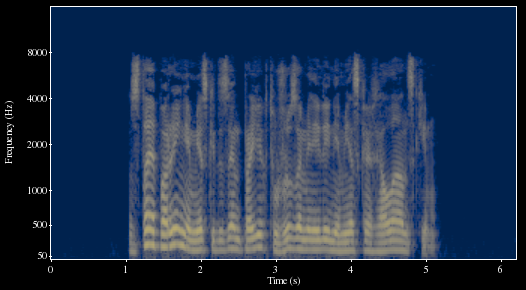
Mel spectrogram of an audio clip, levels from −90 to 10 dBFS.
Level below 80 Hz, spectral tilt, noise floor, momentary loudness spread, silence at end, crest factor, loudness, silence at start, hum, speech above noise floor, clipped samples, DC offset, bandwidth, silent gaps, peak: -64 dBFS; -5 dB/octave; -86 dBFS; 11 LU; 1.1 s; 18 dB; -23 LUFS; 1.05 s; none; 64 dB; under 0.1%; under 0.1%; 8 kHz; none; -6 dBFS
